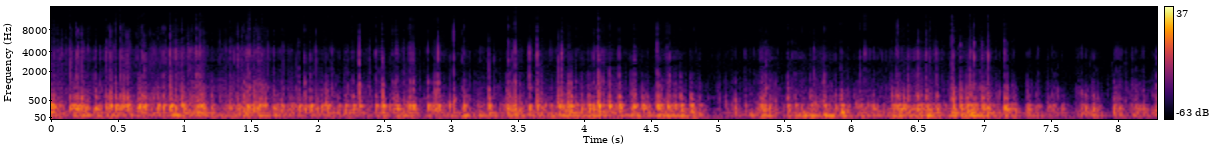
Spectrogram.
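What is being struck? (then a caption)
Silicone scrubber pad with soft nubs. Long nails scratch over the dense soft nubs of a half-round green silicone scrubber pad, making a continuous, rapid rustling and crackling texture full of tiny clicks. The sound is heavy in the low-mid range with a faint bright edge, and it briefly drops away around the five-second mark before resuming.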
